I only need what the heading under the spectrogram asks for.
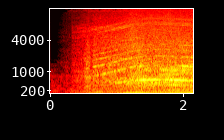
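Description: The engine of a large, heavy armored cash-transport vehicle revs hard and steadily climbs in pitch, loud, with a rough churning noise as its wheels struggle in deep black-earth mud ruts during the muddy season near Vuhledar. No one speaks.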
